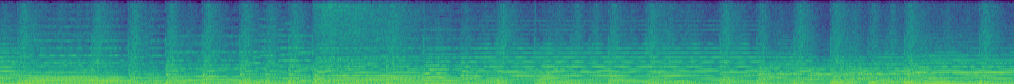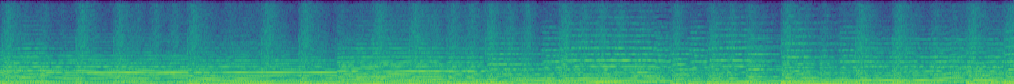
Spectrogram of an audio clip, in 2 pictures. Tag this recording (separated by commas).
Music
